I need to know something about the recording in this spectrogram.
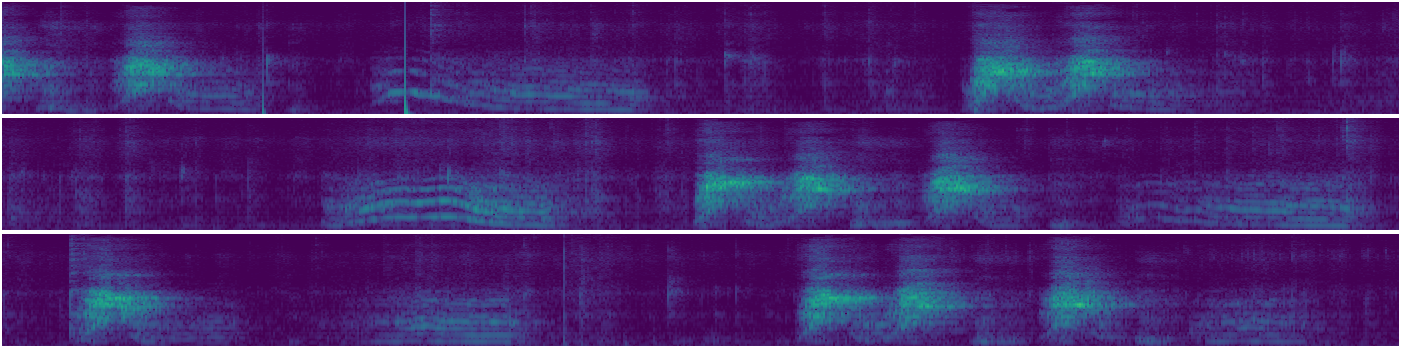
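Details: Puppies at breakfast giving repeated high-pitched yaps in clusters, often doubled, mixed with drawn-out wavering whines and falling whimpers, busy and irregular over about sixteen seconds, with a few sharp clatters.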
